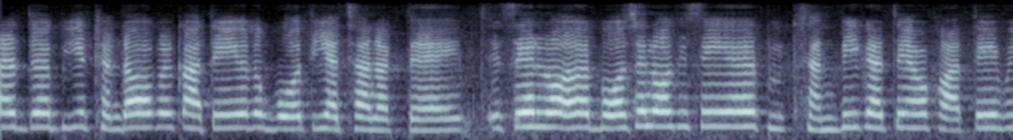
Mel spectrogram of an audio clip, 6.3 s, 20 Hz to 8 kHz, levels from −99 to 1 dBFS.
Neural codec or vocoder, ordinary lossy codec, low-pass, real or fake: codec, 16 kHz, 1.1 kbps, Voila-Tokenizer; AAC, 48 kbps; 7.2 kHz; fake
